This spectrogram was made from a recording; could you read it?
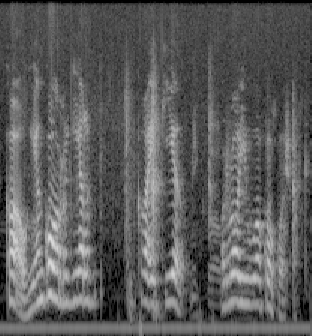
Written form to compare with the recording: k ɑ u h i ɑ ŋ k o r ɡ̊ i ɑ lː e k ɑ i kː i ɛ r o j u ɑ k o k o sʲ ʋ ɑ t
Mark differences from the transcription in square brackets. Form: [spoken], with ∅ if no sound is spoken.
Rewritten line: k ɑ u h i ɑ ŋ k o r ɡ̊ i ɑ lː e k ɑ i kː i ɛ r o j u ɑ k o k o sʲ ʋ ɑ t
